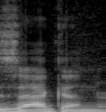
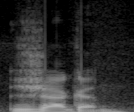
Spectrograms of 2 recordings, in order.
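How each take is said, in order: First: It is said with plain English sounds. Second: It is said with Polish sounds. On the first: This is how someone reading it without the accent would guess. The speaker calls it wrong. "They're going to look at that and go, well, it must be Zagan" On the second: This follows the accent mark over the letter. The speaker calls it right. "it has an accent over it, so it's Zagan"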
